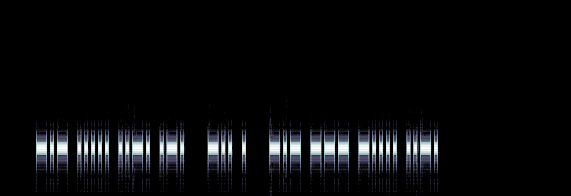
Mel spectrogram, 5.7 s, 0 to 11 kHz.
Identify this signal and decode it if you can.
Morse code, heard as a keyed tone, about 36 wpm, 700 Hz. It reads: K5FR DE KO6F
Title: USA Callsign DE Callsign - 4 Characters - 35wpm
